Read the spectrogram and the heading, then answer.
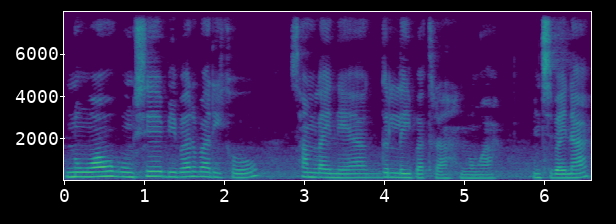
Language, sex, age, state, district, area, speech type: Bodo, female, 45-60, Assam, Kokrajhar, rural, spontaneous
